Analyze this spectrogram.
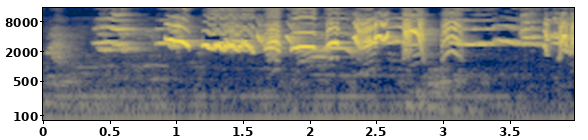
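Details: Kacer (oriental magpie-robin) fighting-style song, 'gaya kura kura': loud wavering whistles and buzzy trills pour out quickly, broken by sharp rising-falling slurs, with a constant low hum beneath.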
